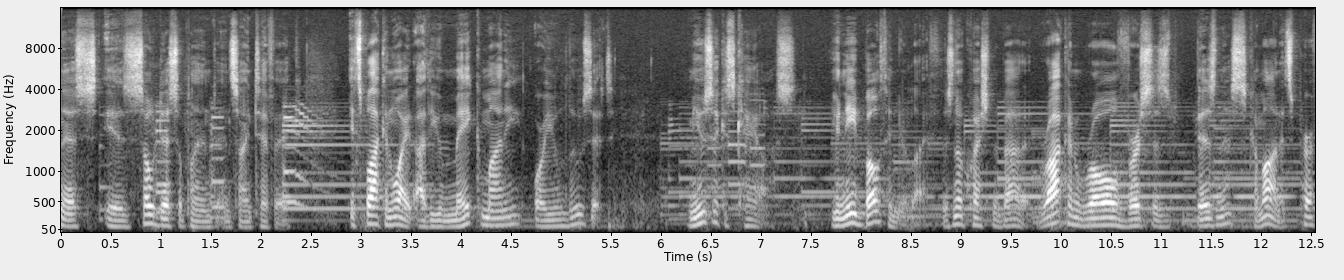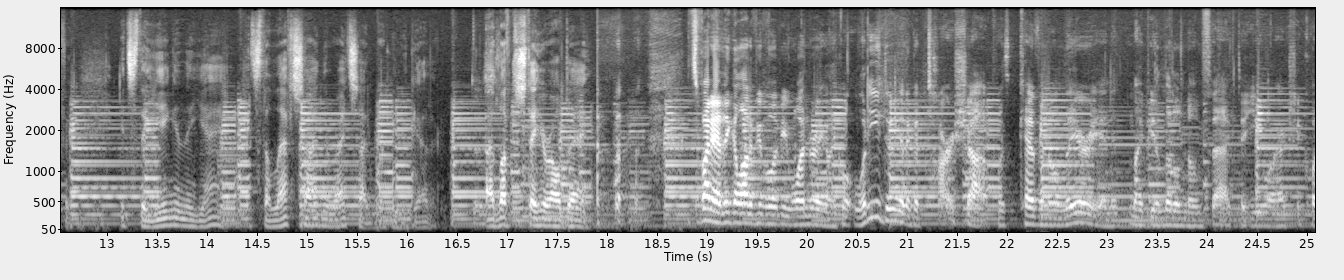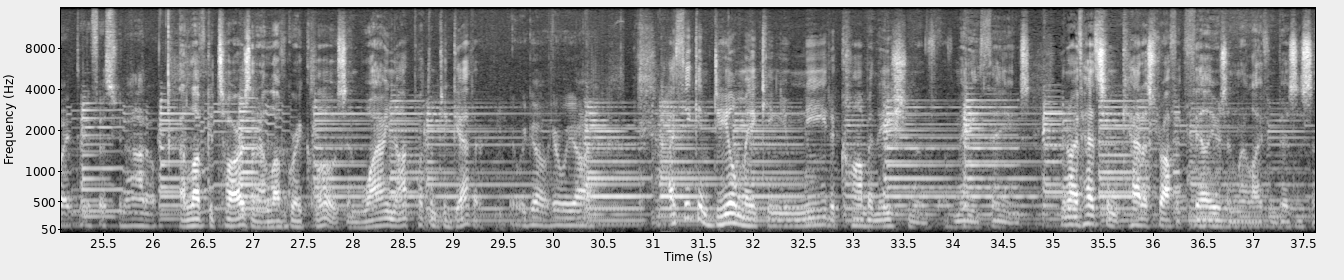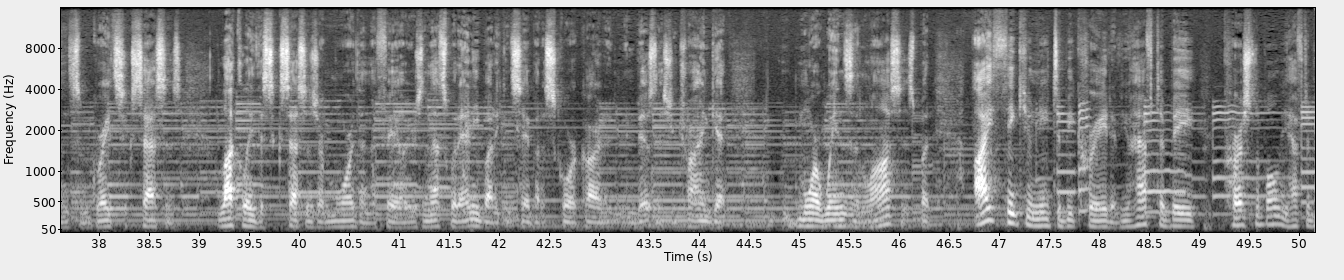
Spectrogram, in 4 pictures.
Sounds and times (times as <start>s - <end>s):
Speech: 0.0s - 5.6s, 6.3s - 30.4s, 31.0s - 50.1s
Music: 0.0s - 50.1s.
